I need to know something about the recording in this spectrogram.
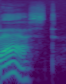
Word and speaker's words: asked: You asked, preguntaste. Fíjate cómo lo pronuncio. You asked. La K como si no estuviera.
